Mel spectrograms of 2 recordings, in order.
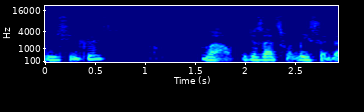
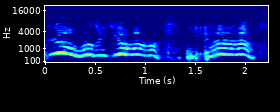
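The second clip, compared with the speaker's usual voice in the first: mock Lisa, pitched way up; 5 dB louder, much slower than usual. Host imitates Lisa brushing off Heather's criticism, high mocking voice. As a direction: squeak out a dismissive brush-off as Lisa. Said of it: "She's like".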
